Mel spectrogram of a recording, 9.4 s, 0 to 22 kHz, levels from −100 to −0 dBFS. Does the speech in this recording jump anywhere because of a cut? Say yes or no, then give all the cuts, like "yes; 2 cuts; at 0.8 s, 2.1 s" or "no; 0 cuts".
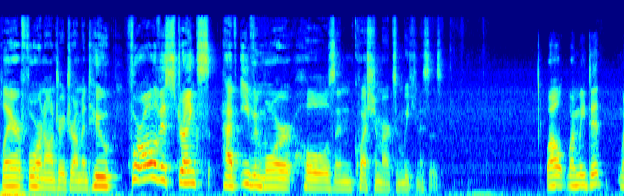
yes; 2 cuts; at 1.8 s, 8.2 s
